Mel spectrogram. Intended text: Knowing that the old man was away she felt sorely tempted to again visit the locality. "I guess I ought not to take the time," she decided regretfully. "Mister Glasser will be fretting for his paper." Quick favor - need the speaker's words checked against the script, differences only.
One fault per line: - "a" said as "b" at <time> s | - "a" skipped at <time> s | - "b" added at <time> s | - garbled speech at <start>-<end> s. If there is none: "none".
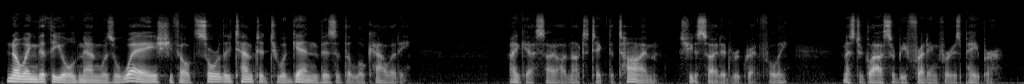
- "will" skipped at 9.0 s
